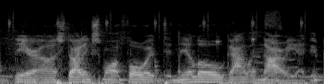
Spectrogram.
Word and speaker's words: Gallinari: They had a major blow dealt to them this week when their starting small forward, Danilo Gallinari, I did pronounce it correctly, tore his ACL.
